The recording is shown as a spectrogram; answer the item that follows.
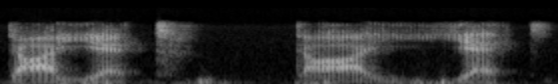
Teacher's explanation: there's a y sound there diet two syllables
